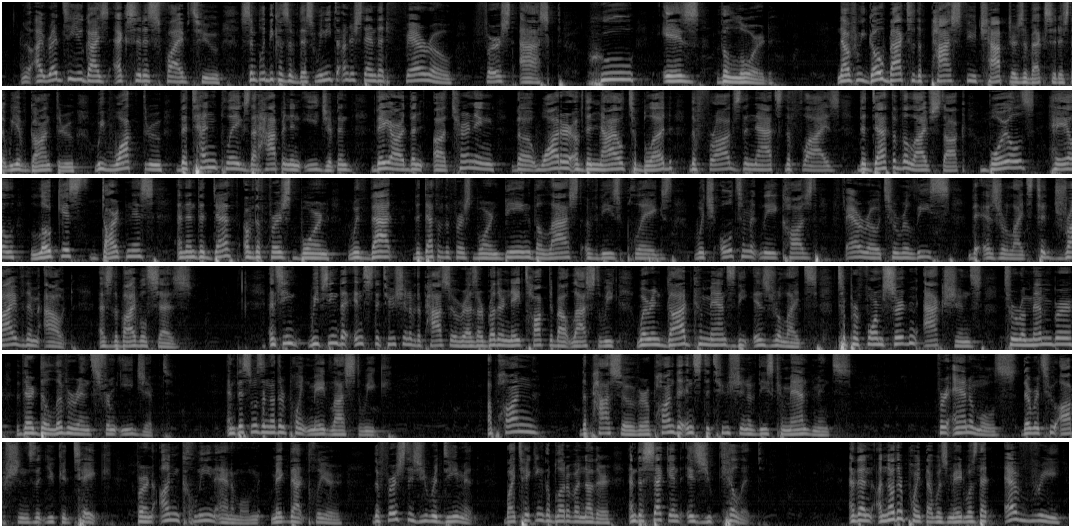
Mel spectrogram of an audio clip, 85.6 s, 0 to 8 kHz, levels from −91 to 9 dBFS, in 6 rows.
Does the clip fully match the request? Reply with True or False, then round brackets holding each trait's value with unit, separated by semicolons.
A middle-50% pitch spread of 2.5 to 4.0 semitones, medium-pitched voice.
False (4.4 semitones; 170 Hz)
